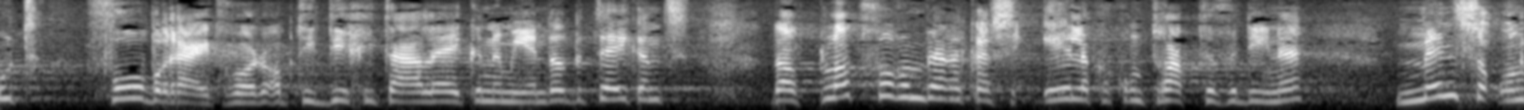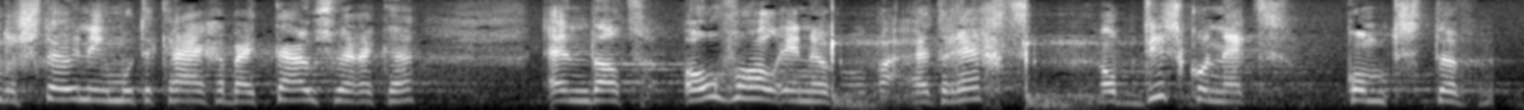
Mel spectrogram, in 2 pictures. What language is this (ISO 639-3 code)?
nld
